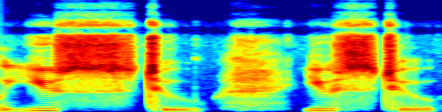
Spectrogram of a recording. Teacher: if you just said use two you wouldn't hear the D it's going to sound like a a t and nothing at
